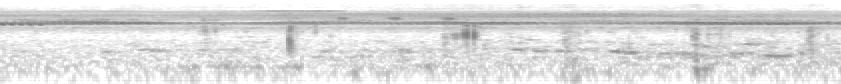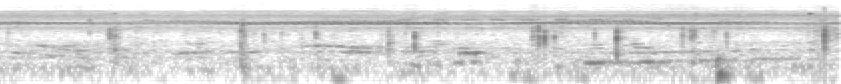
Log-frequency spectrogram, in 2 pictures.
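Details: Night chorus of crickets in fields, a continuous high-pitched ringing trill with no pauses, overlaid by scattered faint clicks and ticks from other small sounds nearby.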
